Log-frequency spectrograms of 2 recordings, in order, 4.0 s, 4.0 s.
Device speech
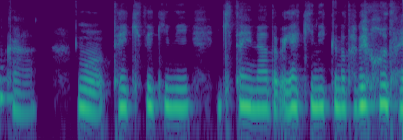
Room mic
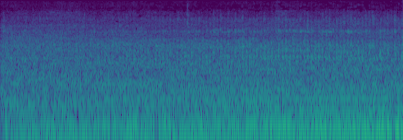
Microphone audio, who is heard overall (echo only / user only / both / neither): neither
